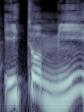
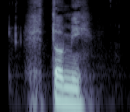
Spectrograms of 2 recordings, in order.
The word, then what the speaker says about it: Hitomi: deixando claro, é porque se fala Itomi, escreve H-I-T-O-M-I, né? – Isso. Itomi.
